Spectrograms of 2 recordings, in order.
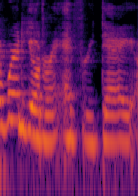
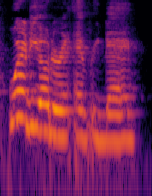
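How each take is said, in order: First: Lower, softer stern warning; quiet and serious. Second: Said in the usual way. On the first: Real, not acted. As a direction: drop the voice for a firm warning. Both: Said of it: "I'm not playing with y'all".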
